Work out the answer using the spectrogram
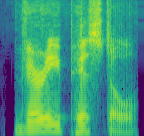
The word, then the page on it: Very pistol: American English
